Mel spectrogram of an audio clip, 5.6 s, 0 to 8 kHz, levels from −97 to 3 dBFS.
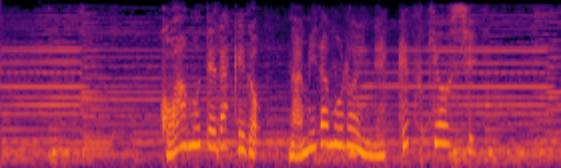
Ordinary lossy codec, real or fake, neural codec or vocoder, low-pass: Opus, 24 kbps; real; none; 7.2 kHz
